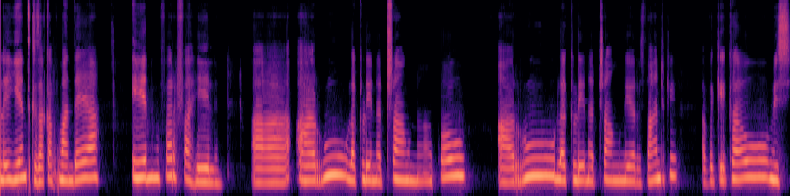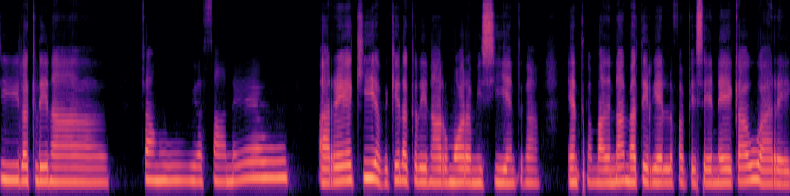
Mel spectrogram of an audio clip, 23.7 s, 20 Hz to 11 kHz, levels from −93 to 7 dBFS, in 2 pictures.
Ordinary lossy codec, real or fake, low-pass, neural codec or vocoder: none; real; none; none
